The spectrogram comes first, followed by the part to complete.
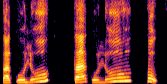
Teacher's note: लू तो खींचेगा, हु नहीं खींचेगा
